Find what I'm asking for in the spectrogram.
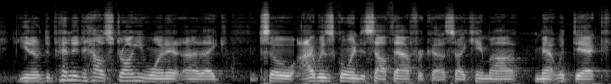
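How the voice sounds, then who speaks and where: Noticeable background noise sits behind a man's fairly high voice. He keeps a moderate pace and fairly even intonation. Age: 60s. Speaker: pro surfer. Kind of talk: casual interview. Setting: studio.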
